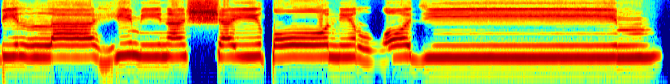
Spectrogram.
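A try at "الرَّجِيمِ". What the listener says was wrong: Nah, ar-rajim itu udah jimnya jelas, Masya Allah, bagus. Tapi kasrohnya turunkan bibir bawah aja sampai gigi seri kelihatan. Jadi nggak senyum, tapi gigi seri bawah kelihatan nggak apa-apa.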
